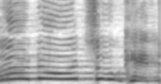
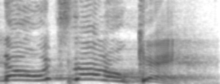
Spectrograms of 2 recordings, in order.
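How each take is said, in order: First: Very high, strained phone voice; imitating a fan putting on a high reassuring voice; high-pitched fake reassurance. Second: High, shouted exasperated protest; angry outburst. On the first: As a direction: pretend all is fine in a squeaky-high voice. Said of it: "your high-pitched voice going on". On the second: Real, not acted. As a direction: burst out in real frustration. Fan drops the pretence, protests.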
